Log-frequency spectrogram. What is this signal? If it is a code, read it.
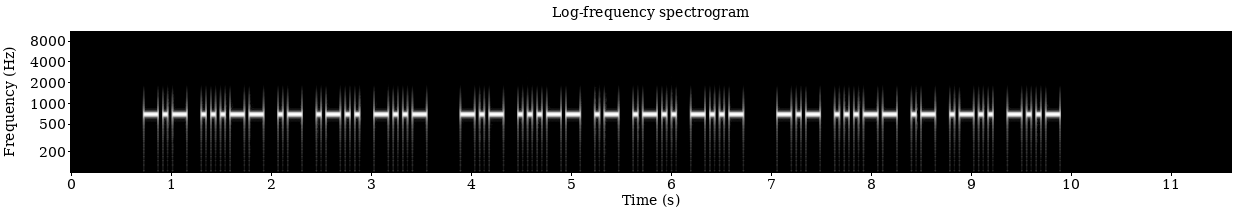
Morse code, heard as a keyed tone, about 25 wpm, 700 Hz. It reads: K3ALX K3ALX K3ALX
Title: USA Call Signs Repeated 3x 25wpm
